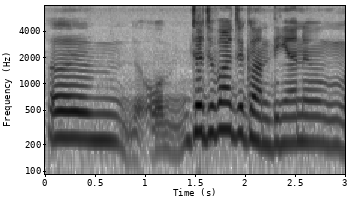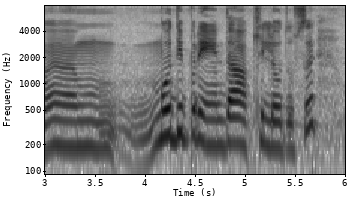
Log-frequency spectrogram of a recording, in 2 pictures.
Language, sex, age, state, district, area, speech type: Dogri, female, 45-60, Jammu and Kashmir, Jammu, urban, spontaneous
